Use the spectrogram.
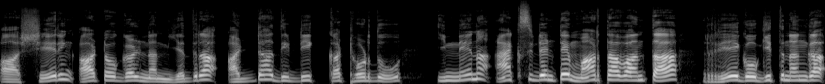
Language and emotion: Kannada, angry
